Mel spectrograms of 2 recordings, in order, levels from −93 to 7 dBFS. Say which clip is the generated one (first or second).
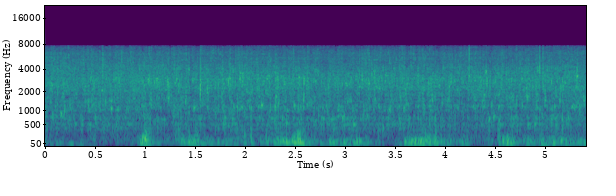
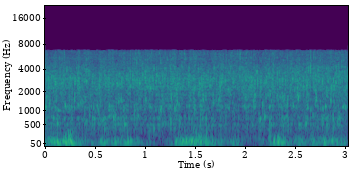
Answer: first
